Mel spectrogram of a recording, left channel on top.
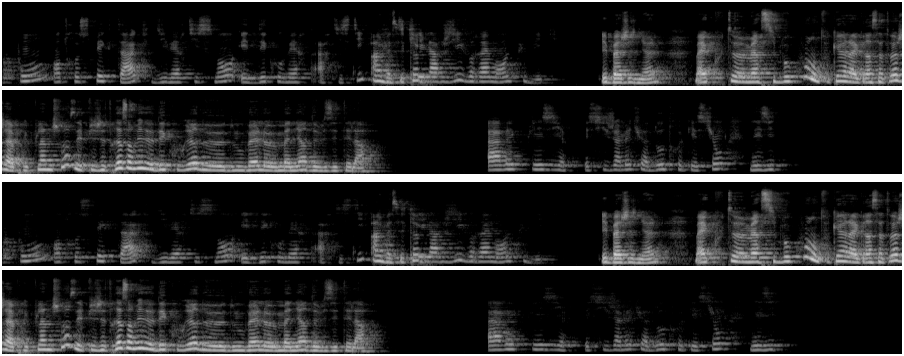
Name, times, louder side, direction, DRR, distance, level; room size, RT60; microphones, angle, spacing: voice 1, 0.0-5.4 13.9-16.7, left 2 dB, 60° left, 7 dB, 2.6 m, -36 dB
voice 2, 3.7-4.2 6.0-12.7, equal, 5° right, 4 dB, 2.6 m, -22 dB
22.0 x 15.0 x 3.8 m, 0.40 s
head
